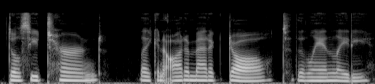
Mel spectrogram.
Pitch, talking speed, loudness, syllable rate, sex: 180 Hz, 145 wpm, -17 LUFS, 5.0 syllables/s, female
